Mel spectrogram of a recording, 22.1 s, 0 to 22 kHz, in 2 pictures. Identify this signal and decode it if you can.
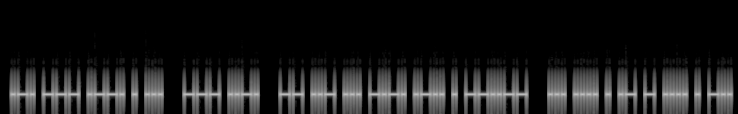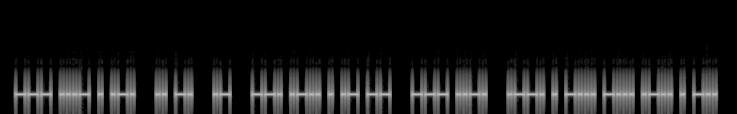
Morse code, heard as a keyed tone, about 25 wpm, 700 Hz. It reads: ROPES OF MUSCLE, SHEATHED OVER IN A GLEAM OF PEBBLED
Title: A Sound Of Thunder 25wpm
